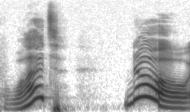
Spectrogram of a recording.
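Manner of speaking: acted disbelief, then refusal; mock startled denial. Traveler asked about moving to Texas, mock incredulous. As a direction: pitch swooping up on the question.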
